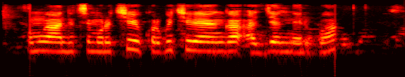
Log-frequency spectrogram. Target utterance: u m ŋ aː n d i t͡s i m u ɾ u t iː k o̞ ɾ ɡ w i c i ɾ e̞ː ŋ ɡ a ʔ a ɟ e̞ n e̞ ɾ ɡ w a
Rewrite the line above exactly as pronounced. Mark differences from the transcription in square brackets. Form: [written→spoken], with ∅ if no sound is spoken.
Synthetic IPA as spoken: u m ŋ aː n d i t͡s i m u ɾ u [t→c] iː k o̞ ɾ ɡ w i c i ɾ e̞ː ŋ ɡ a ʔ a ɟ e̞ n e̞ ɾ ɡ w a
